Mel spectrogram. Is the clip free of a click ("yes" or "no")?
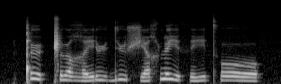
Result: no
